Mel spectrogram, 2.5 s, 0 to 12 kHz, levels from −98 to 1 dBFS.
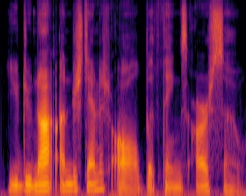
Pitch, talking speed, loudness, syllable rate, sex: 95 Hz, 220 wpm, -24 LUFS, 5.6 syllables/s, male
